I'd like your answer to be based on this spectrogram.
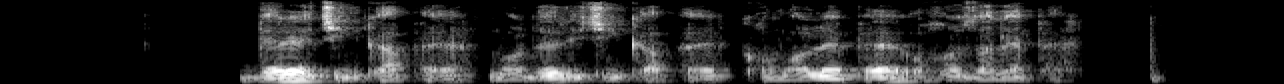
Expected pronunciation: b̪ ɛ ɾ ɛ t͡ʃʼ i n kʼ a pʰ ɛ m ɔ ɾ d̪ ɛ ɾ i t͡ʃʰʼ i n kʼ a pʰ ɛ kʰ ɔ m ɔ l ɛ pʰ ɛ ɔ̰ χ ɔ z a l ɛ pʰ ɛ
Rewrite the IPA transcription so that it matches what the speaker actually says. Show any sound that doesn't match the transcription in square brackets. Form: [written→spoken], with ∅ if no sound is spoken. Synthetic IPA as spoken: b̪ ɛ ɾ ɛ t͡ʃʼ i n kʼ a pʰ ɛ m ɔ ɾ d̪ ɛ ɾ i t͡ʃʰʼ i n kʼ a pʰ ɛ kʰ ɔ m ɔ l ɛ pʰ ɛ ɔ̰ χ ɔ z a l ɛ pʰ ɛ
